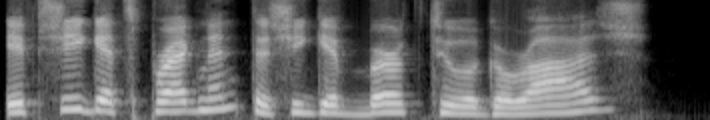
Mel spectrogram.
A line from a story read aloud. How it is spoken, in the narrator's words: Atomiko chuckled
